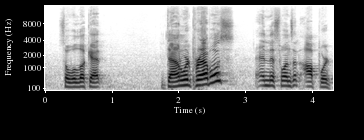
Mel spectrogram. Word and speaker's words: parabola: curving shape, very symmetrical, called a parabola, not a parabola. When people are first learning about this, they sometimes say parabola. Because it looks like it should be pronounced parabola, but it's parabola. You got to put the accent on the right syllable.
